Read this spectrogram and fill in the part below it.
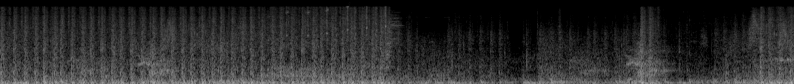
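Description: Automatic gunfire rattles in fast, regular bursts in the mobile shooter Undawn. The shooting is continuous, with a few short pauses and tail-offs among other game sounds.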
